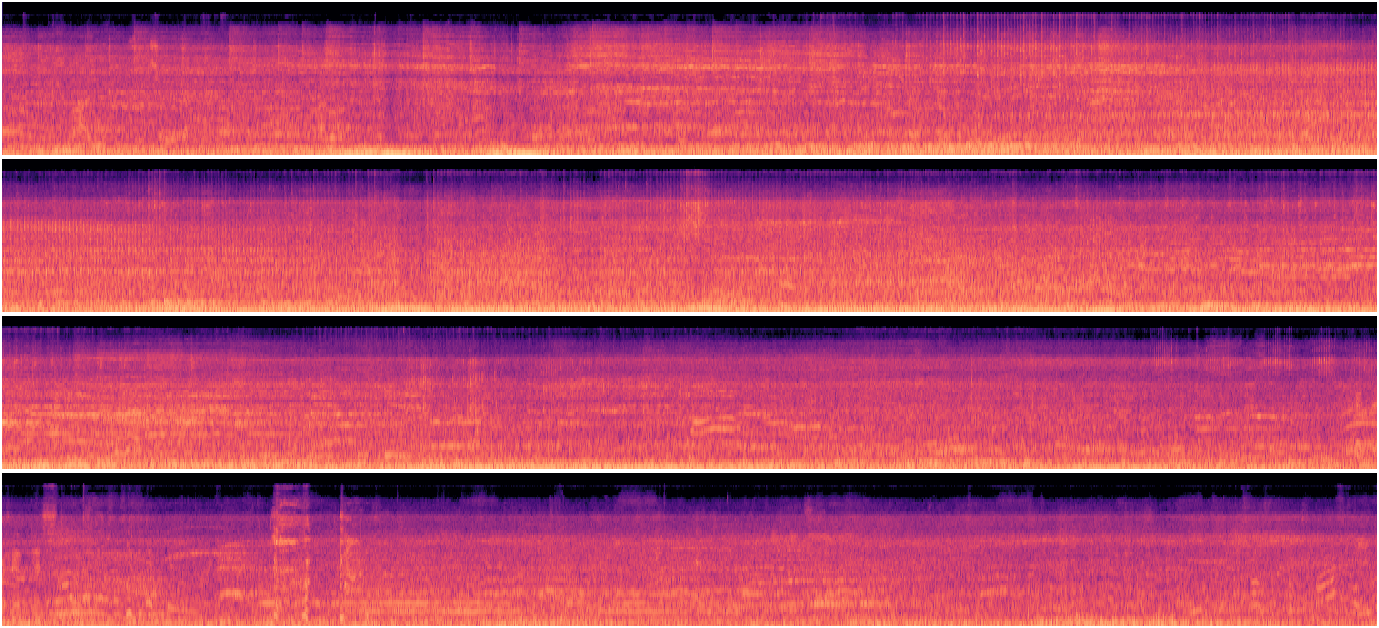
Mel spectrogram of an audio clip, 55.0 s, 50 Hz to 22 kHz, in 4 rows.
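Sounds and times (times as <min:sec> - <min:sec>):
music playing: 0:00.0 - 0:52.4
people talking: 0:00.0 - 0:55.0
vehicle engines running: 0:00.0 - 0:55.0.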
